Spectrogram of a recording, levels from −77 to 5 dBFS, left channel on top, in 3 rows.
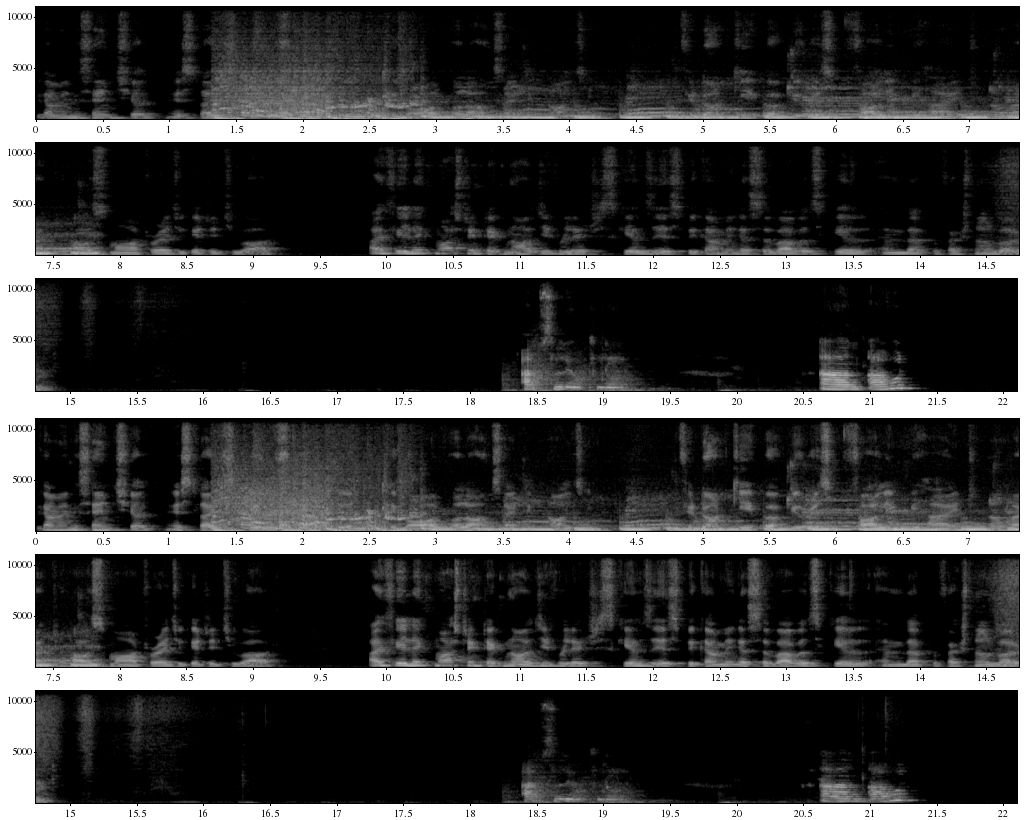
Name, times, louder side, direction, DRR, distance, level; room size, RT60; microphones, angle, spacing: voice 1, 0.0-4.2 4.8-9.2 9.9-15.2 15.8-16.0, right 4 dB, 75° right, 0.5 m, -33 dB
sound 1, 1.3-7.8, right 1 dB, 25° right, 0.6 m, -26 dB
voice 2, 18.2-19.5 19.8-20.0 20.6-21.3, left 6 dB, 70° left, 0.5 m, -28 dB
2.6 x 2.2 x 2.8 m
head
